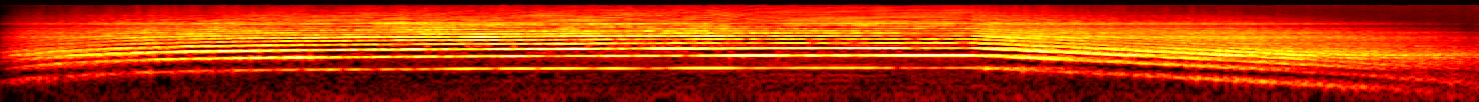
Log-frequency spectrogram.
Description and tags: military alarm
war, military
